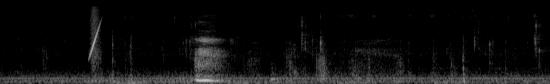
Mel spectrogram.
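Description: Soft chewing with many small clicks over a faint steady hum. A quick rising whistle-like sweep comes about a second in, and a brief voice-like sound comes about two seconds in.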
